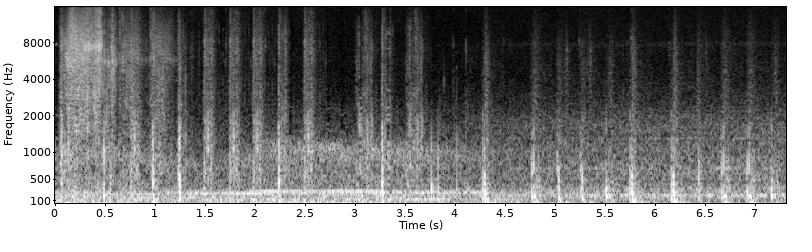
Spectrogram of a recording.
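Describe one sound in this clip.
Light footsteps patter quickly and steadily.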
